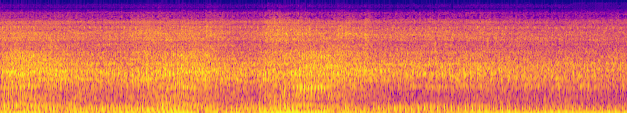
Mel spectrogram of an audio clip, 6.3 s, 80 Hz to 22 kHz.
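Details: 2016 Yamaha Kodiak 700 quad after removing the engine side cover, re-torquing the oil pump drive sprocket nut with Loctite, refilling oil and coolant and bleeding air: fires up and settles into a steady, even low thump with no knocks or rattles; normal healthy idle.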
